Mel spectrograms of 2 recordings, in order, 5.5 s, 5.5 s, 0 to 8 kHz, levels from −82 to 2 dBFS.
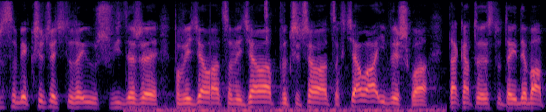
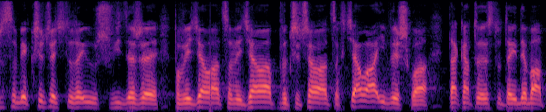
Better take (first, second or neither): second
